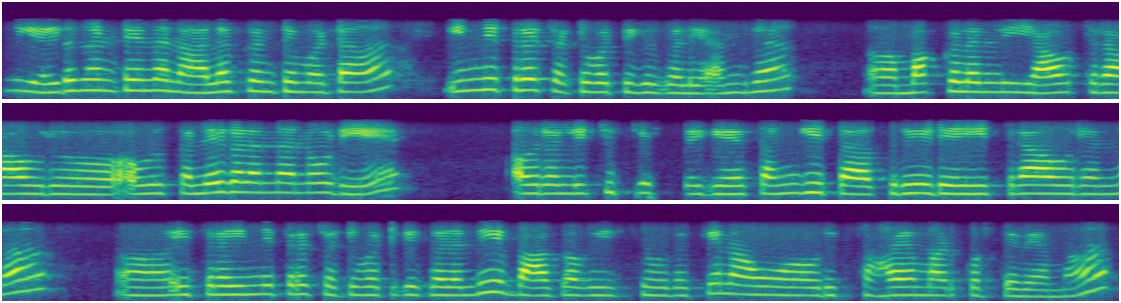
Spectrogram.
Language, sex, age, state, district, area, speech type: Kannada, female, 18-30, Karnataka, Tumkur, rural, conversation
